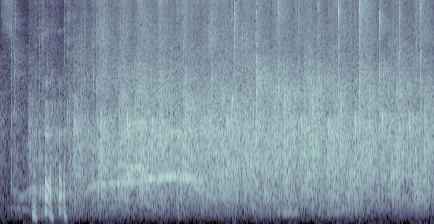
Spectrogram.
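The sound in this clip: Audience applause during a church sermon: a dense, steady wash of clapping that rises after a brief voice and carries on evenly to the end.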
